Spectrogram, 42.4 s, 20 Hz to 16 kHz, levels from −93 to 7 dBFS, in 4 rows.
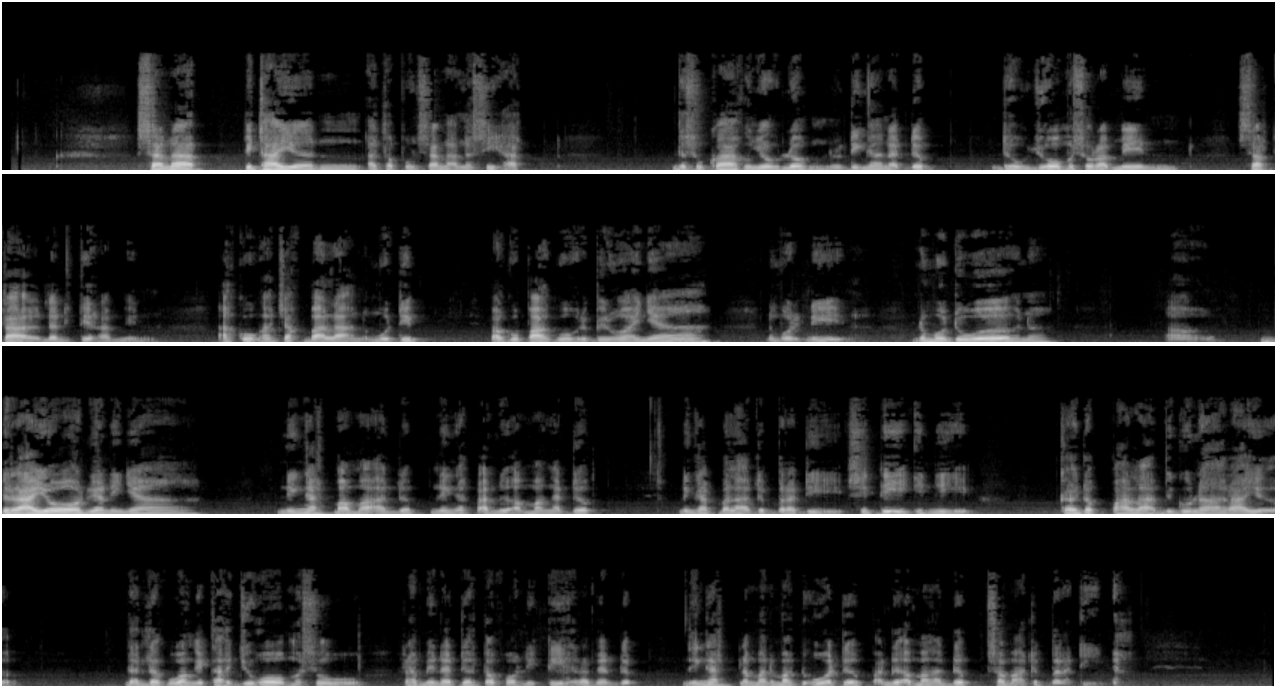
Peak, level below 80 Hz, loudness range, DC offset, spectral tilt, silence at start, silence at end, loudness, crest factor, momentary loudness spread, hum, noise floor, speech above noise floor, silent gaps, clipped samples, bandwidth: -2 dBFS; -52 dBFS; 7 LU; under 0.1%; -7.5 dB/octave; 1.15 s; 1.3 s; -23 LUFS; 22 dB; 16 LU; none; -65 dBFS; 43 dB; none; under 0.1%; 11 kHz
